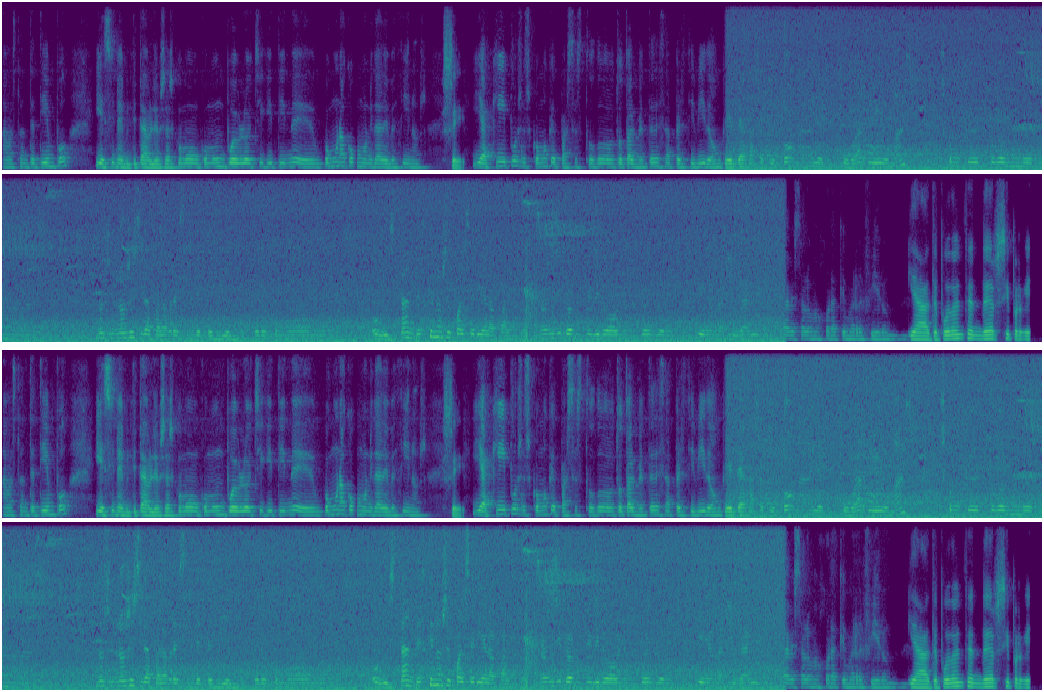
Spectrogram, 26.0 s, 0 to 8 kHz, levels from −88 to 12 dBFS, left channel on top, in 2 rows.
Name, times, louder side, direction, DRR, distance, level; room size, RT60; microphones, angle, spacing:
voice 1, 0.0-5.3 5.9-13.5 14.2-21.4 21.7-24.2, right 1 dB, 50° right, 2.9 m, -28 dB
sound 1, 9.0-22.8, right 2 dB, 25° right, 2.2 m, -29 dB
voice 2, 24.1-25.8, equal, ahead, 1.8 m, -23 dB
head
